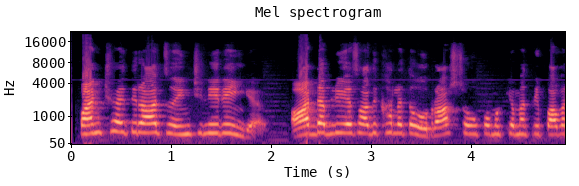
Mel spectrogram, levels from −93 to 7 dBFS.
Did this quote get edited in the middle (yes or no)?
no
